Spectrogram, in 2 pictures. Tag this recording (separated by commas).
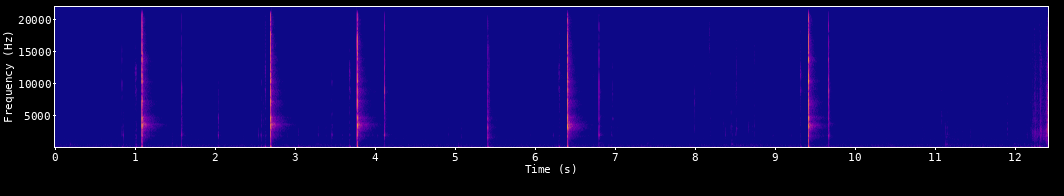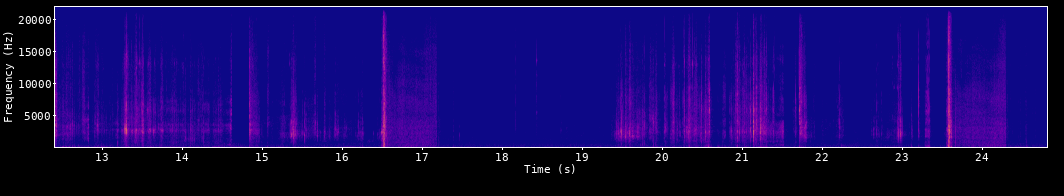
Fire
